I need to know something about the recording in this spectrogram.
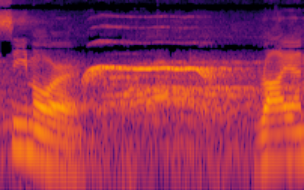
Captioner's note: audience applauding and cheering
